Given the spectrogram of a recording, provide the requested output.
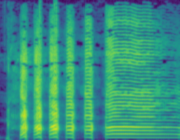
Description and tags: male Alphons laughing
male, Alphons, laughing witchlike
laughing, witchlike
